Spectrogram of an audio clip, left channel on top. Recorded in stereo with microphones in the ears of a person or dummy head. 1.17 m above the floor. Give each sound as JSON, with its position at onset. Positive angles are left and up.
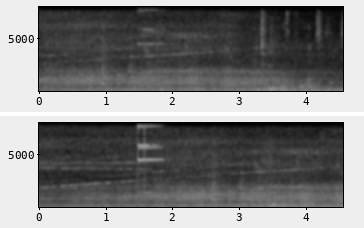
{"t": 1.5, "sound": "a bell", "side_deg": -65, "distance_m": 1.0}
{"t": 3.2, "sound": "a woman speaking", "side_deg": 70, "distance_m": 5.5}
